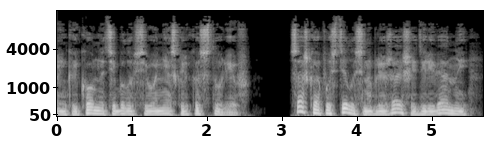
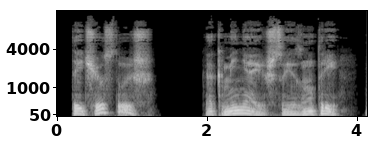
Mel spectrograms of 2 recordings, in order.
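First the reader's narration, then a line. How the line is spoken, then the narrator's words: Quiet. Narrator (Russian): негромко спросил Портнов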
